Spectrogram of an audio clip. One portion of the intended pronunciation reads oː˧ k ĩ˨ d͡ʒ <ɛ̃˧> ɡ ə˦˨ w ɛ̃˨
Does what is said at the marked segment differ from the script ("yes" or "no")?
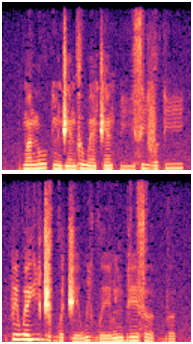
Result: yes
